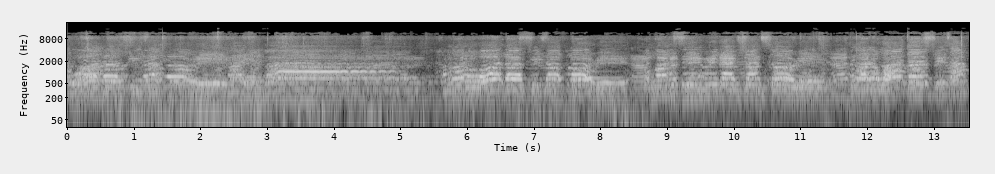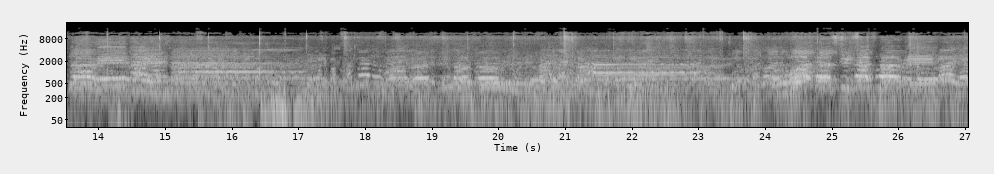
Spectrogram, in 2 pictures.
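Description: A crowd of men and women sing together outdoors.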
